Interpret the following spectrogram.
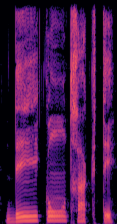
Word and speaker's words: décontracté: Okay, so you've got accent aigu here and here, so it's E. Décontracté.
